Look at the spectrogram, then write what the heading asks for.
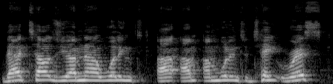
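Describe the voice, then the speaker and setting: A man's voice: sits high, fairly even intonation, brisk. A man from the Dominican Republic giving a casual spoken monologue, often tagging his points with "right?" and restarting sentences. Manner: conversational, often tags lines with "right?" and restarts. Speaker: vlogger.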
